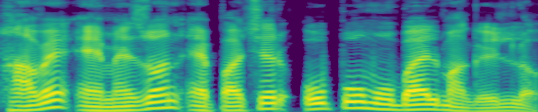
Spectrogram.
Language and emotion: Goan Konkani, neutral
